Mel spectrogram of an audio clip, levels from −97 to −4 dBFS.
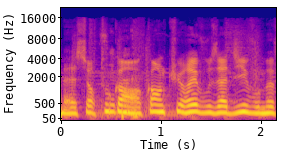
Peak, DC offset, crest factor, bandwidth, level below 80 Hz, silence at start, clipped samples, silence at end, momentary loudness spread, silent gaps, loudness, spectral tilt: -2 dBFS; under 0.1%; 12 dB; 13.5 kHz; -46 dBFS; 0 s; under 0.1%; 0 s; 3 LU; none; -15 LUFS; -7.5 dB/octave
